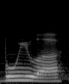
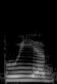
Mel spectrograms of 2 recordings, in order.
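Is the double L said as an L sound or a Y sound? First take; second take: L sound; Y sound. First: The double L is said as an L sound. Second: The double L is said as a Y sound. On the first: The speaker calls it wrong. "I know it's not like bouilla" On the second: The speaker calls it right. "I think it's like a Y sound, the two L's"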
